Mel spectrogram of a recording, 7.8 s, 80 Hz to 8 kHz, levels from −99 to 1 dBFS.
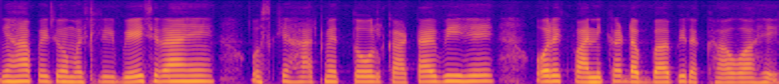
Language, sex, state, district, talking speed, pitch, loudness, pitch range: Hindi, female, Bihar, Kishanganj, 175 wpm, 180 Hz, -26 LUFS, 165-190 Hz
